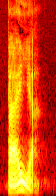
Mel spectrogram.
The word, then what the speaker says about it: paella: If we try to pronounce these French words like the French, then we should try to pronounce the Spanish words that are in the English language like the Spanish. So we should say paella. We should say chorizo.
